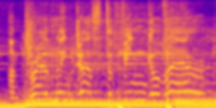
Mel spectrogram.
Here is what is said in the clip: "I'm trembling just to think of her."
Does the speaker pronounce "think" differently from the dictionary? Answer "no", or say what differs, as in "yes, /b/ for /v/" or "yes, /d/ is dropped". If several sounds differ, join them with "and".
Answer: yes, /f/ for /θ/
